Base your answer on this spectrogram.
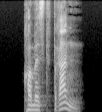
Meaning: second-person singular subjunctive I of drankommen
- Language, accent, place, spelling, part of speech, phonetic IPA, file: German, Germany, Berlin, kommest dran, verb, [ˌkɔməst ˈdʁan], De-kommest dran.ogg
